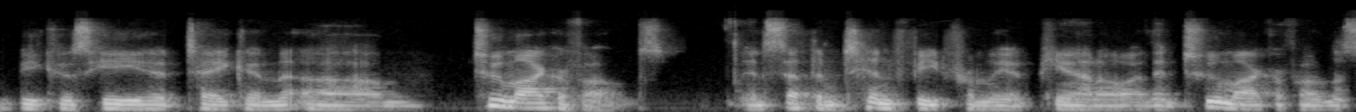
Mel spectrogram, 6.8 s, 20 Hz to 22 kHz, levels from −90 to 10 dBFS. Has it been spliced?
no; 0 cuts

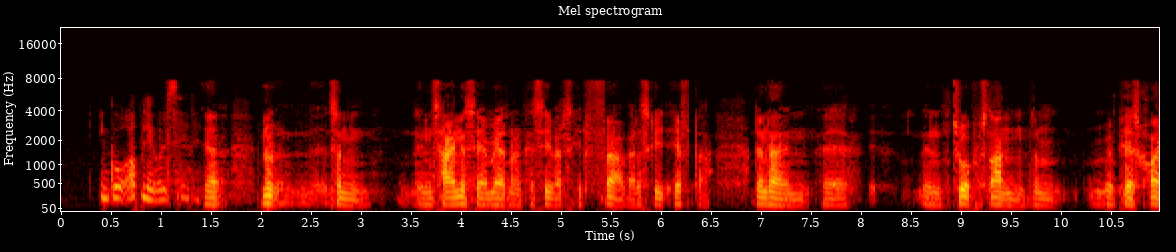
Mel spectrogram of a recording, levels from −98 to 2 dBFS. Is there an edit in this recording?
yes; 2 cuts; at 2.7 s, 6.9 s

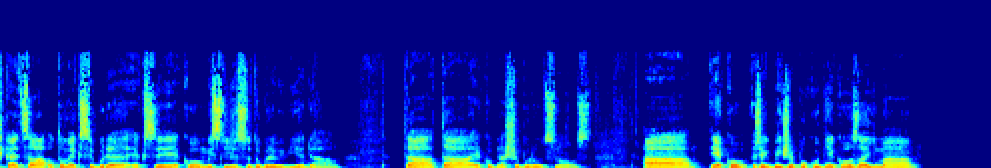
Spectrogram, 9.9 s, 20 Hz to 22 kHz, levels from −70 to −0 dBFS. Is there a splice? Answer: yes; 1 cut; at 4.9 s

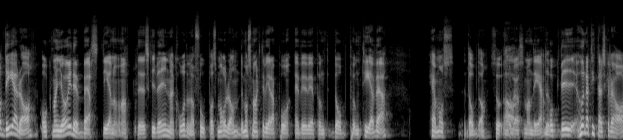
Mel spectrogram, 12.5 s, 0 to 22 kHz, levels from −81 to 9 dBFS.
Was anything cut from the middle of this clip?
no; 0 cuts

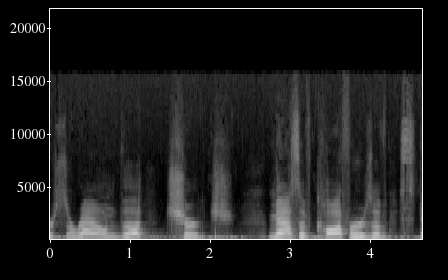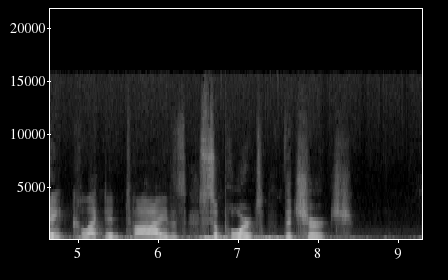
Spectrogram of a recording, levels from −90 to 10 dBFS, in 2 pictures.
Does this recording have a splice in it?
yes; 1 cut; at 6.5 s

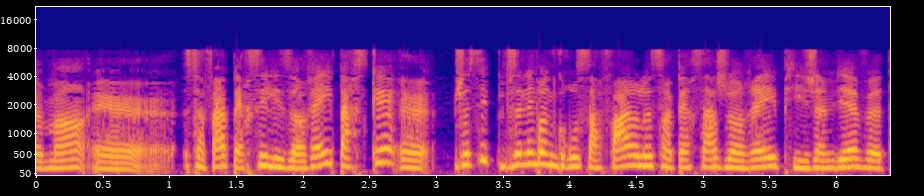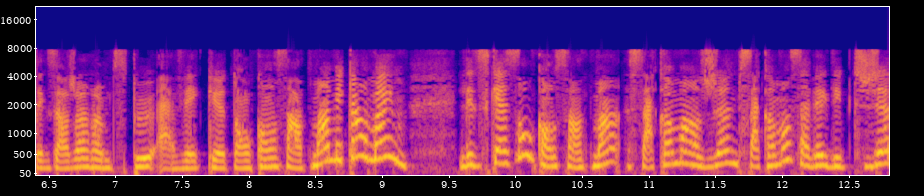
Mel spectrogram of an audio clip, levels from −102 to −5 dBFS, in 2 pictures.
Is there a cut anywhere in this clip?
yes; 3 cuts; at 3.4 s, 3.7 s, 4.7 s

